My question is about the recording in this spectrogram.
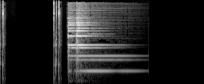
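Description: Subscribe-button sound effect: a short click, a double click about a second in, then a bright bell ding that rings out and fades over about a second and a half.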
